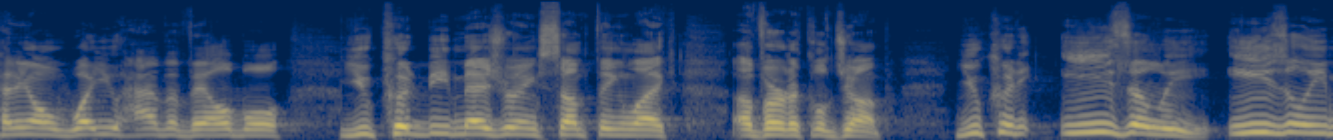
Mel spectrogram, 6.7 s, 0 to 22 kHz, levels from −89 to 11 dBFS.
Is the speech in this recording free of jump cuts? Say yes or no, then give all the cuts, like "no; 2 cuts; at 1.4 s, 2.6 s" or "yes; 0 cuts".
no; 1 cut; at 1.7 s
